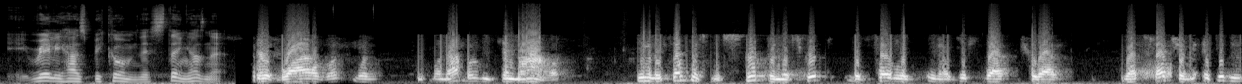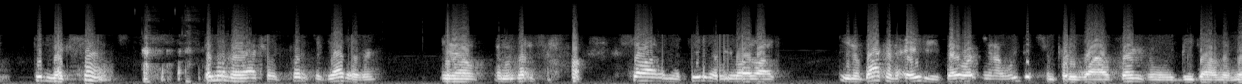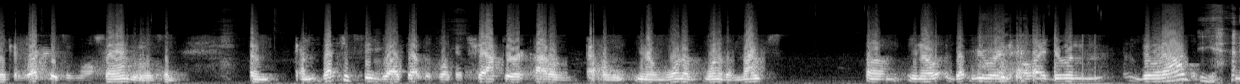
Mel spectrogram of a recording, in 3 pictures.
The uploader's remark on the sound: on the phone for a chat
